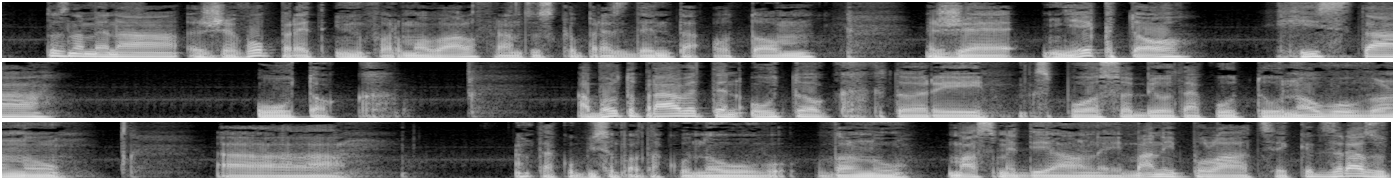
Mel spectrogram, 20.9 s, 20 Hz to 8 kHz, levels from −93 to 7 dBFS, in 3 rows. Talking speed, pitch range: 105 wpm, 80-105 Hz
